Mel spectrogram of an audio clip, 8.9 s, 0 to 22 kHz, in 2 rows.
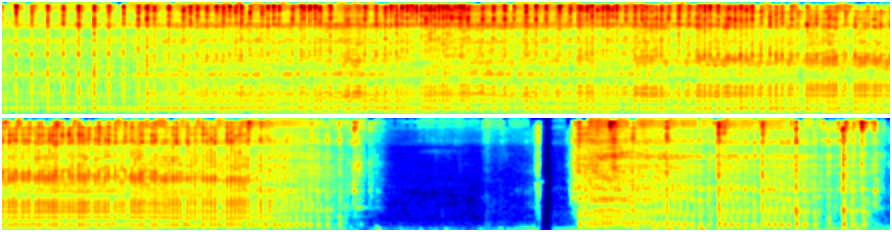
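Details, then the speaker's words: Ohlsson & Rice chainsaw sat 20+ years, running on prime: buzzes unevenly at high revs about six seconds, dies, briefly catches again; not pulling gas, owner suspects a small plugged part, fuel starvation. "now we got to do is maybe figure out why she's not pulling gas I have a feeling that this little number just might be plugged up"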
